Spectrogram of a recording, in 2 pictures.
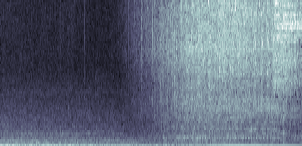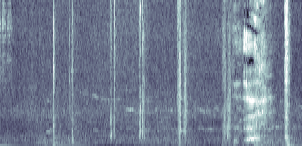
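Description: A car that has just arrived idles with a low, steady engine rumble for several seconds, then quiets, followed by a few sharp clicks and knocks, like a door being handled.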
